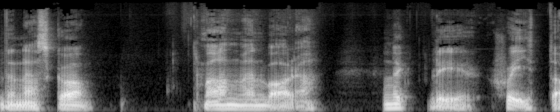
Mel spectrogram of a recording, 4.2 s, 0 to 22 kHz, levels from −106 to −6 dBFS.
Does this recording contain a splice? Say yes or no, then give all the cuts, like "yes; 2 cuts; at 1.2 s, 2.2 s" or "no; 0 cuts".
yes; 2 cuts; at 2.9 s, 3.2 s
